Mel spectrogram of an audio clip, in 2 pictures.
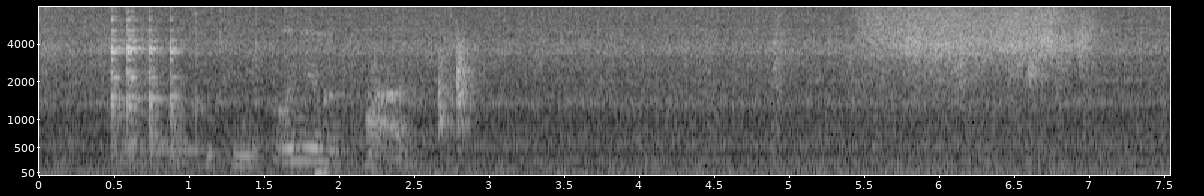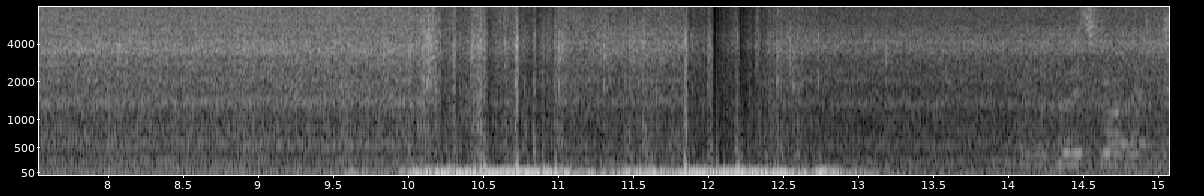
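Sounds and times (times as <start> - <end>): food sizzling in a pot: 0.0 - 10.4
camera microphone handling rumble: 9.6 - 13.2.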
